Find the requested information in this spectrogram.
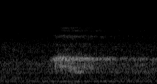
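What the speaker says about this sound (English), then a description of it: "deep breath in" A deep, slow inhalation during yoga breathing practice, a soft airy breath in close to the microphone lasting about a second, alone without talk.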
